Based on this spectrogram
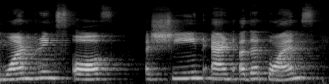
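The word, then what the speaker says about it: Oisin: collection the वंडरिंग्स ऑफ अश्शीन and other poems इसको हम अश्शीन pronounce करेंगे 1889 नेक्स्ट चलते हैं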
